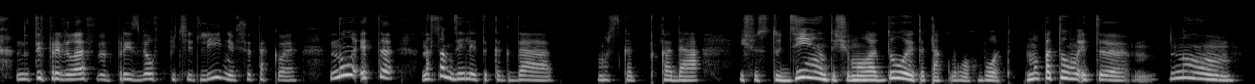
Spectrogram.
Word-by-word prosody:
Ну 240 +1 -4
ты 290 +5 0
провела 245 -2 +2
в 245 0 -18 0.2
произвёл 245 0 -2
впечатление, 230 +2 -5
всё 215 +3 -10
такое. 200 -4 -9 0.3
Ну, 400 +11 +4
это, 305 -5 0 0.3
на 235 +3 -1
самом 330 0 +2
деле, 255 0 +1
это 225 0 -8
когда 195 -2 -4 0.4
можно 205 0 -7
сказать, 195 -1 -10
т - - -16
когда 190 -2 -1 0.4
ещё 205 0 -5
студент, 215 - +4
ещё 200 +1 -2
молодой, 200 +7 +6
это 195 - -3
так: 180 -1 -6
"Ох, 180 -2 -5
вот", 185 -2 -3
но 235 +5 +1
потом 285 -2 +4
это, 215 -4 0
м. 205 +3 -14
Ну 285 -2 +1
м 195 -1 -3
215 Hz, 160 wpm, -25 LUFS, 195-250 Hz, 0.4 s, молодой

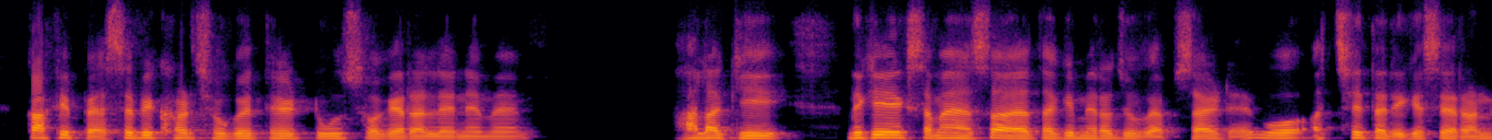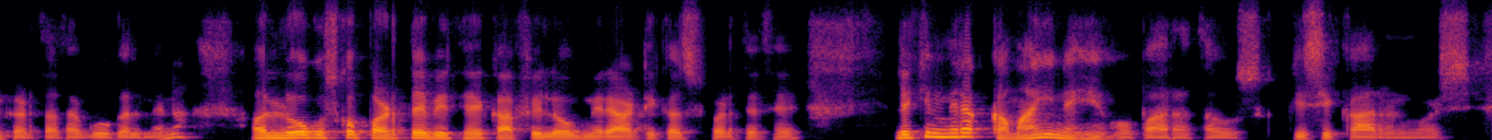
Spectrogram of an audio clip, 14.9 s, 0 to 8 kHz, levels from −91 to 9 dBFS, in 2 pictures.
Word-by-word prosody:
काफ़ी 145 +3 +4
पैसे 115 +6 +1
भी 155 0 +3
खर्च 145 -1 -3
हो 135 - 0
गए 140 0 +1
थे 140 0 +2
टूल्स 135 0 -4
वगैरह 130 -1 +2
लेने 125 0 -1
में, 120 0 -6 0.7
हालाँकि 140 0 +2 0.4
देखिए, 160 +2 +6
एक 160 - +3
समय 150 -1 +1
ऐसा 140 +3 +2
आया 130 -1 +6
था 135 +1 0
कि 145 - 0
मेरा 135 -1 0
जो 135 -1 -2
वेबसाइट 130 +5 -1
है, - - -4
वो 145 -2 +1
अच्छे 160 - -1
तरीके 130 -4 +1
से 130 +2 +1
रन 120 +2 0
करता 100 -2 -6
था 95 - -6
गूगल 100 0 -5
में 105 - -9
ना 190 +4 -7 0.3
और 140 - +5
लोग 160 +3 +6
उसको 165 +1 +1
पढ़ते 145 +1 +4
भी 140 0 +2
थे, 135 0 -2
काफ़ी 130 0 -1
लोग 125 -1 -1
मेरे 120 -1 0
आर्टिकल्स 115 0 -3
पढ़ते 110 0 -6
थे। 115 - -8 0.5
लेकिन 185 +6 +4
मेरा 210 +2 +6
कमाई 130 +9 +2
नहीं 120 -6 -2
हो 100 - -8
पा 90 - -1
रहा 85 -1 -9
था 95 - -10
उस 90 - -12 0.2
किसी - - -5
कारणवश 95 -3 -6
130 Hz, 225 wpm, -20 LUFS, 120-145 Hz, 0.7 s, देखिए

